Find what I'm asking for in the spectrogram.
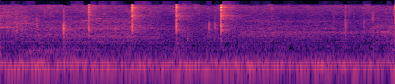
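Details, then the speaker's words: Clicking from convex-edge shears during a sharpening certification evaluation: a sharp light click each time the blades close, about a dozen in two seconds, as the tips knock together because of the bumper; shears otherwise cut hair well with almost no push. "Hear that clicking? That's because of the bumper."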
